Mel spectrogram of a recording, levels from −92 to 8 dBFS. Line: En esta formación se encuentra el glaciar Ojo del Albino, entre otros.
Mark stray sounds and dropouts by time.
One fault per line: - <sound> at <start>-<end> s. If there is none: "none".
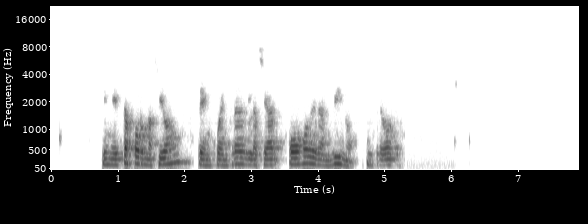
none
